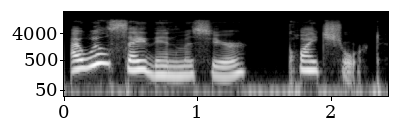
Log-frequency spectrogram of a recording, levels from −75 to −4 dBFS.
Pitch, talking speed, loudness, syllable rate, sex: 220 Hz, 175 wpm, -16 LUFS, 4.4 syllables/s, female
